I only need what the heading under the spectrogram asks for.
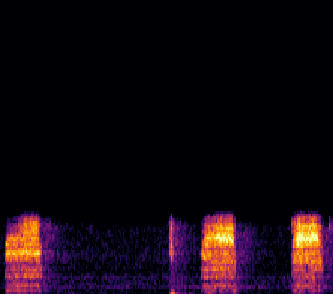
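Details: Owl chick fed by its mother while the other chicks sleep, uttering three harsh, noisy screeches near half a second long, with a short thump and click between the first and second.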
